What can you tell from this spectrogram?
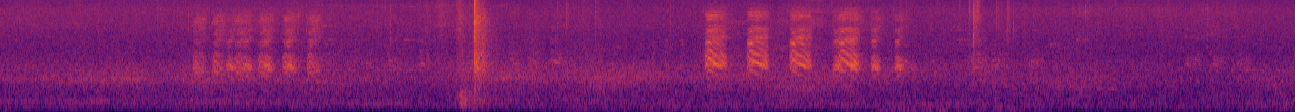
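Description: American crow cawing in two runs of about six short, harsh caws each, one run a few seconds in and another past the middle. A single sharp thump falls between the two runs.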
